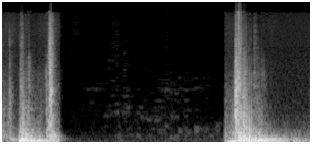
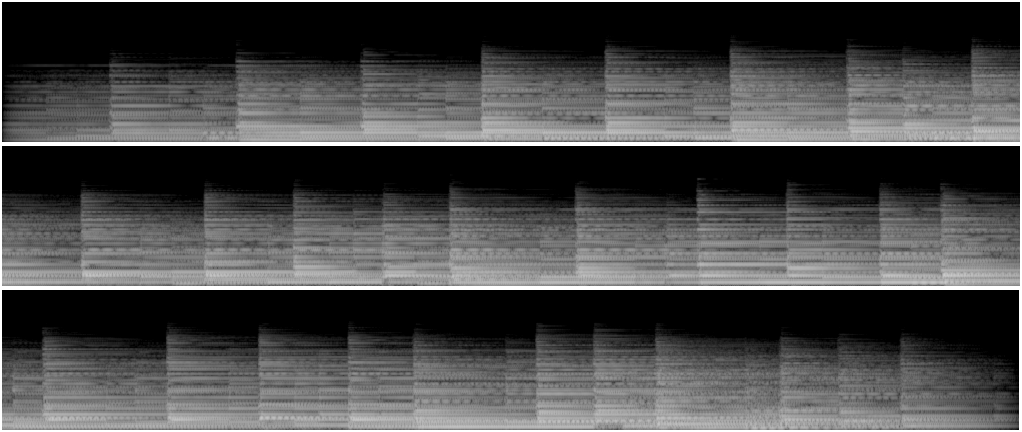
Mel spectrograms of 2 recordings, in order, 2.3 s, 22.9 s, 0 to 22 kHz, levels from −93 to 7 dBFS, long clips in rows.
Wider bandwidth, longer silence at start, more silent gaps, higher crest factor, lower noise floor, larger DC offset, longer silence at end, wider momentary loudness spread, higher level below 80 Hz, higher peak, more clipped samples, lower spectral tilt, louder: first, 17 kHz vs 5.6 kHz; second, 0 s vs 0.2 s; neither; about the same, 12 dB vs 16 dB; first, -65 dBFS vs -45 dBFS; neither; about the same, 0 s vs 0.1 s; about the same, 8 LU vs 7 LU; first, -14 dBFS vs -44 dBFS; first, 0 dBFS vs -6 dBFS; first, 3% vs under 0.1%; second, -6 dB/octave vs -10.5 dB/octave; first, -12 LUFS vs -23 LUFS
